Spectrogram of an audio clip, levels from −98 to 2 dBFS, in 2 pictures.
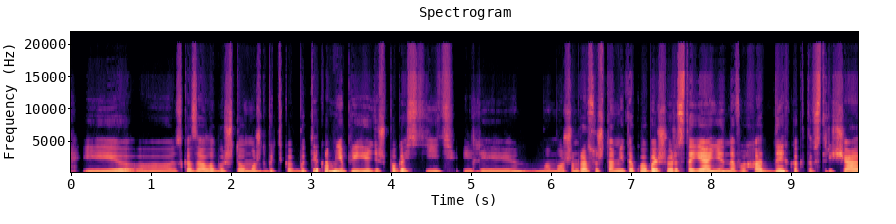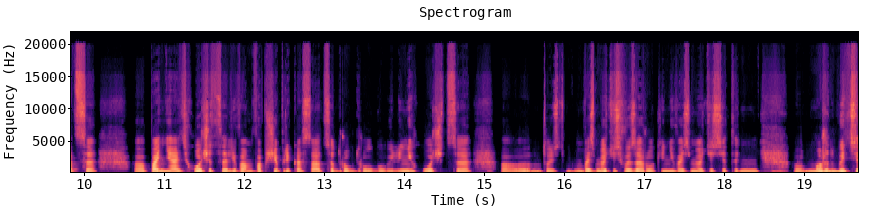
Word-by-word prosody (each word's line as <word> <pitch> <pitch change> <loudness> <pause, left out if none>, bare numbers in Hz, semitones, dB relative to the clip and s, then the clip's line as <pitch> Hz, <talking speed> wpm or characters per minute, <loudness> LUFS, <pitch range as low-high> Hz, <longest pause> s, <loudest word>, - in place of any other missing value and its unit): и, 170 -3 -1
э, 85 - -4
сказала 195 - 0
бы, 190 0 -4
что, 190 0 -4
может 195 0 -2
быть, 210 +1 -10
как 195 -1 -6
бы 195 +1 -4
ты 460 - 0
ко 435 -4 0
мне 255 - +5
приедешь 190 -3 -1
погостить, 185 0 -3
или 150 -3 -6
мы 150 +1 -8
можем, 160 0 -6
раз 180 +2 +2
уж 190 - -4
там 180 0 -1
не 180 - +2
такое 185 +2 +1
большое 185 0 +4
расстояние, 180 +2 +4
на 165 +2 -1
выходных 185 - +2
как-то 165 - -8
встречаться, 180 +5 +1 0.5
э, 170 -1 +1
понять, 185 -2 +5
хочется 245 -3 +4
ли 185 -1 +1
вам 175 0 0
вообще 175 +3 -1
прикасаться 180 -4 -1
друг 165 0 -2
к - - -11
другу 160 -1 -4
или 160 +1 -7
не 190 +1 +3
хочется. 165 -3 -2 0.4
Э, 80 +1 -3
то 145 - -3
есть 140 +1 -8
возьмётесь 185 - +1
вы 180 0 +4
за 175 -1 +4
руки, 160 -1 -4
не 160 0 0
возьмётесь- 165 +2 -2
это 165 0 -7
н 170 +1 -2
э, - - -3 0.5
может 225 +9 +4
быть, 270 +1 +5
180 Hz, 170 wpm, -21 LUFS, 165-190 Hz, 0.5 s, мне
